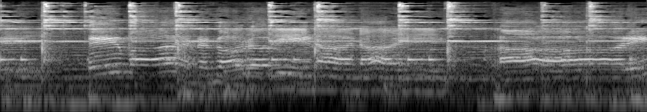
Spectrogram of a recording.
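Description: Devotional kirtan singing: one voice carrying a slow, ornamented melody, with small hand cymbals (kartals) struck steadily about twice a second and ringing between strokes.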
